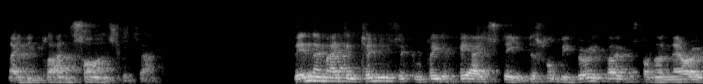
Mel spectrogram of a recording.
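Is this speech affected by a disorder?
No.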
